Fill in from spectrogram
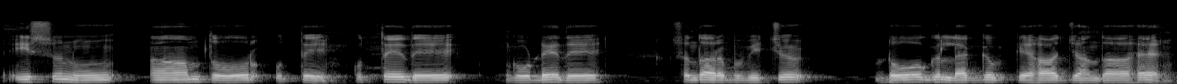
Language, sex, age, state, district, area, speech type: Punjabi, male, 18-30, Punjab, Sangrur, urban, read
